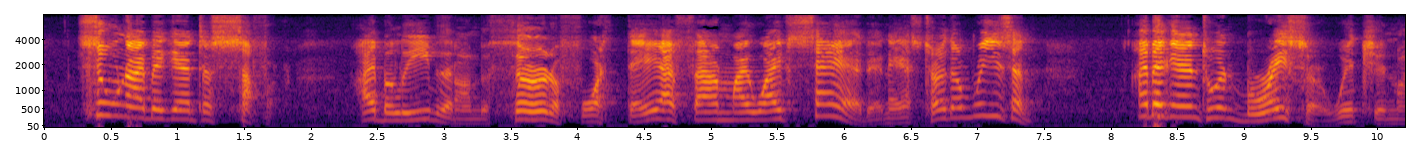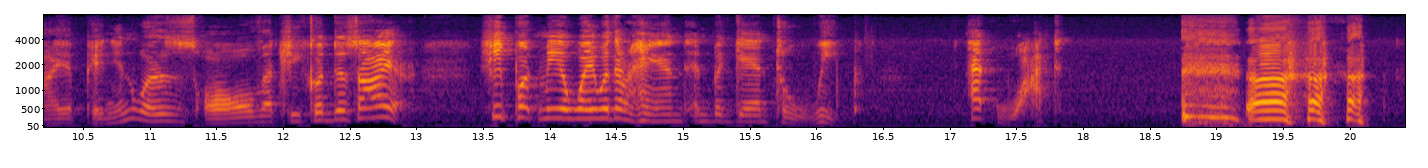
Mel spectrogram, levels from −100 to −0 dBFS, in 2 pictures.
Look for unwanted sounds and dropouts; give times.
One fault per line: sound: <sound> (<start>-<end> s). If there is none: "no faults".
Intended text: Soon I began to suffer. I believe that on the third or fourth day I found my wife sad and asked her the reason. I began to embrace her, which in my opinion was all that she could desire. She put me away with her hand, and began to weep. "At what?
sound: laugh (18.7-20.3 s)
